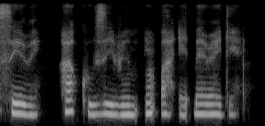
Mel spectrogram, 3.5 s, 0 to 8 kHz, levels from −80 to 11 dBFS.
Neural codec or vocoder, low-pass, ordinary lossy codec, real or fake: codec, 16 kHz, 0.8 kbps, ZipCodec; 7.2 kHz; none; fake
